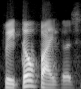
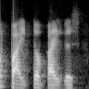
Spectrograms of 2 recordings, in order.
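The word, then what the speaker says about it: phytophagous: वो खुद पिटोफाइगस हैं। फाइटोफाइगस है। पेटोफाइगस बोल दिया मैंने गलती से गलत प्रोनाउंस कर दिया। ये होते हैं फाइटोफाइगस।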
